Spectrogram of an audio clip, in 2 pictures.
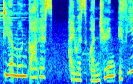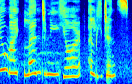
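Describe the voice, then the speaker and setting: A woman's voice: extremely high pitch, lively intonation, mellow, slight background noise, full character voice. A woman voicing a mischievous, free-spirited little fluffy creature in a video game, with theatrical, exclamatory delivery. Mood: dramatic pleading. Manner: theatrical, exclamatory storytelling with giggles and drawn-out words.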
